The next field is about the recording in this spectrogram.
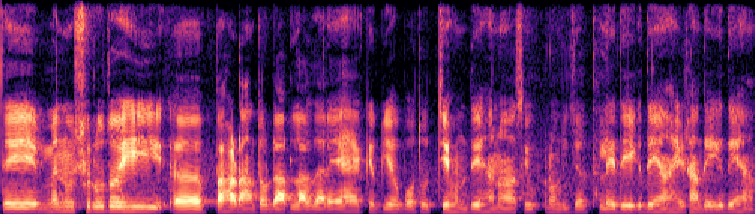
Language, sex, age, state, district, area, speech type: Punjabi, male, 18-30, Punjab, Rupnagar, urban, spontaneous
